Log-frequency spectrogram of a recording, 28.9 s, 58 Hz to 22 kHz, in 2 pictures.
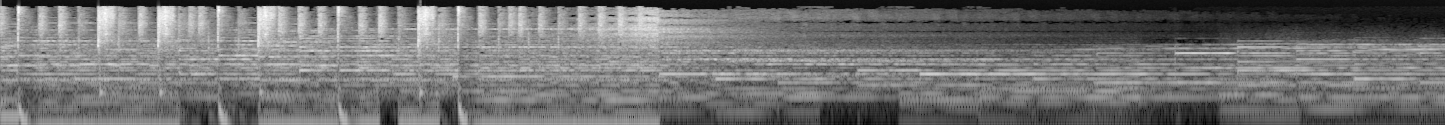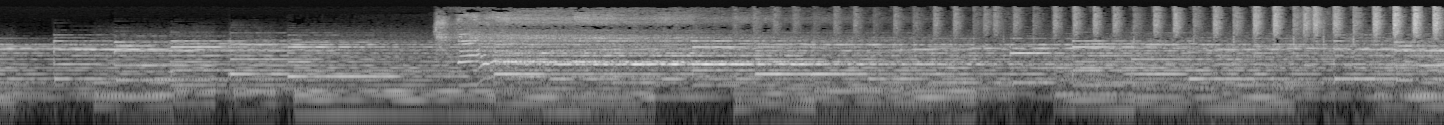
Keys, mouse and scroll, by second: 0.3 F4, 1.4 alt+middle click, 2.3 ctrl+z, 4.3 F4, 5.1 alt+middle click, 5.9 alt+middle click, 6.4 alt+middle click, 7.2 alt+middle click, 8.6 alt+middle click, 9.1 alt+middle click, 9.4 alt+middle click, 9.8 alt+middle click, 11.9 F3, 12.4 F3, 15.6 ctrl+click, 16.2 shift+click, 17.1 ctrl+click, 18.7 F3, 19.3 F4, 21.2 alt+middle click, 21.7 alt+middle click.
